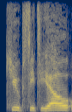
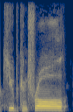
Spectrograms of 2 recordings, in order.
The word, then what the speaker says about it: kubectl: Well, because there's a tool that you use that's kubectl or kubectl, and that's kind of a mini debate about how you pronounce something.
